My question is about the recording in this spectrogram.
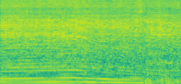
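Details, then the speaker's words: Old-model Hero Honda Passion Xpro motorcycle, started after fitting an HT coil: steady even engine note with a smooth rev blip, no misses or knocks; running properly. "এই বন্ধু, start করে ফেলেছি, এই গাড়ি start হয়ে গেছে।"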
